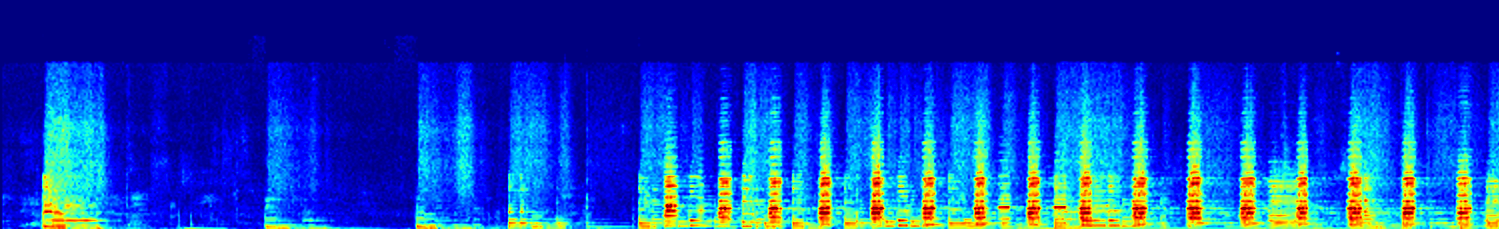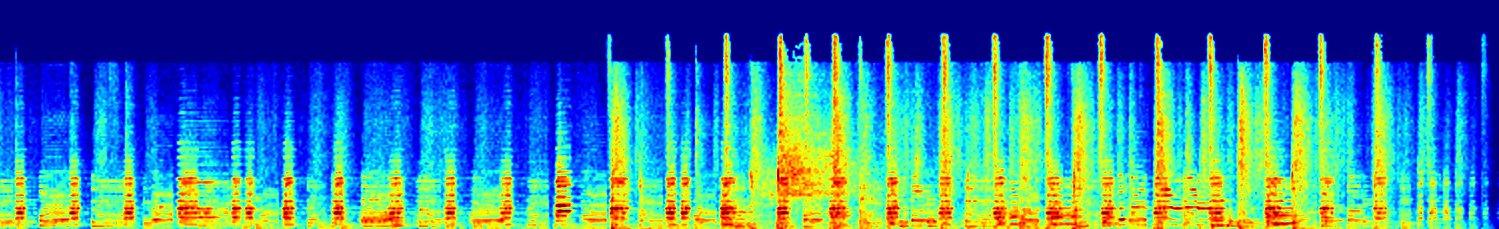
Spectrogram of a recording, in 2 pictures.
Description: Folk & Traditional
World Rhythms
